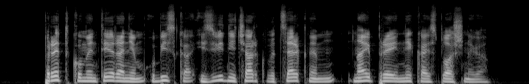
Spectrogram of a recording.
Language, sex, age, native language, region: Slovenian, male, 18-29, Slovenian, Carinthia region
